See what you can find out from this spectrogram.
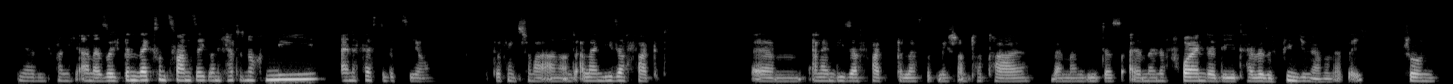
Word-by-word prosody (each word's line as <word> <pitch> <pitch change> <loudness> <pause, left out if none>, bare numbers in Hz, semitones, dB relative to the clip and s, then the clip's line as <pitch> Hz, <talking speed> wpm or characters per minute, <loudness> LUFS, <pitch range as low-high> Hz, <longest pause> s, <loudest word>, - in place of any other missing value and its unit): ja, 170 -3 -9
wie 160 0 -15
fange 170 -1 -8
ich 165 - -14
an? 175 - 0
Also 155 +2 +3
ich 170 -1 0
bin 195 0 +4
26 195 -1 +4
und 185 0 -2
ich 185 +1 -9
hatte 195 -1 -5
noch 190 -1 -3
nie 230 +3 +7 0.2
eine 180 +1 0
feste 185 -2 -4
Beziehung. 155 -3 -10 0.6
Da 170 - -5
fängt's 165 -3 -7
schon 165 - -10
mal 155 -1 -2
an 150 - -2
und - - -3
allein 170 0 0
dieser 180 0 +2
Fakt, 160 -2 -5 0.8
ähm 150 -1 -2
allein 170 -1 -3
dieser 165 -1 0
Fakt 155 0 -3
belastet 155 0 -5
mich 150 - -6
schon - - -4
total, 155 -1 -2 0.2
wenn 150 - -5
man 150 +1 -7
sieht, 155 0 -5
dass 150 0 -4
all - - -2
meine 160 +1 -6
Freunde, 170 -2 +6
die 155 0 +1
teilweise 155 -1 +1
viel 180 +6 +1
jünger 145 -6 -2
sind 135 0 -5
als - - -9
ich, - - -4 0.4
schon 160 -3 +1
165 Hz, 200 wpm, -25 LUFS, 155-180 Hz, 0.8 s, nie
